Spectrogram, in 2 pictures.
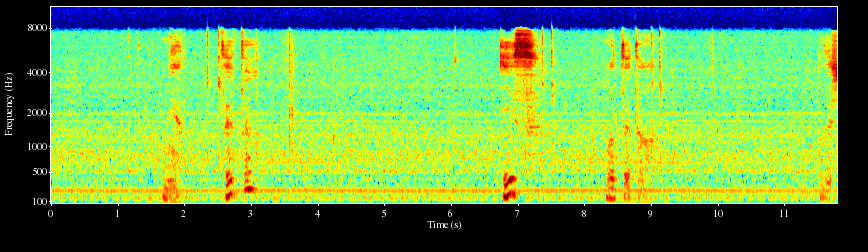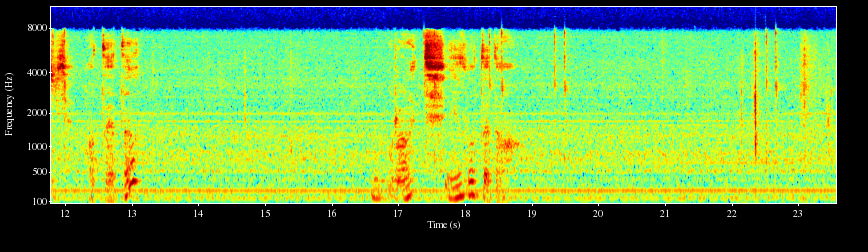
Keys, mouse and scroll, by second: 2.0 click, 7.0 click, 8.6 click, 11.5 click, 17.1 click, 19.0 click, 22.2 click.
